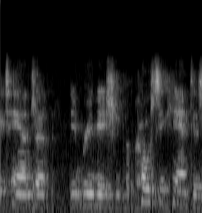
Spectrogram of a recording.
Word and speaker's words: tangent: say Coast all right the previous for tangent is ta n but we say tangent the abbreviation for cosecant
